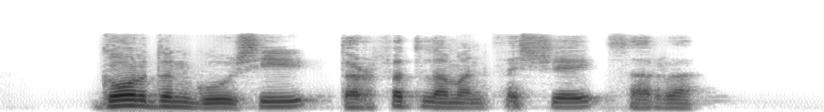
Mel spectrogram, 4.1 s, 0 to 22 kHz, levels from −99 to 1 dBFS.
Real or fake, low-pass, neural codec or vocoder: fake; 7.2 kHz; codec, 16 kHz, 0.5 kbps, X-Codec, WavLM features, trained on Multilingual LibriSpeech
